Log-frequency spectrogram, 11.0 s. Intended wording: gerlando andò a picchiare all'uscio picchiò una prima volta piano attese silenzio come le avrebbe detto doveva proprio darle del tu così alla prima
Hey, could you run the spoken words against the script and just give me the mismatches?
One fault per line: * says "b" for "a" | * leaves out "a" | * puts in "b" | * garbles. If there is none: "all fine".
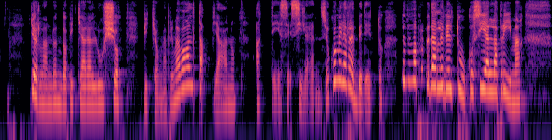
all fine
